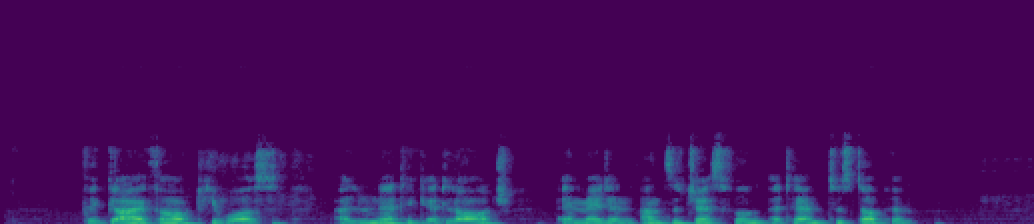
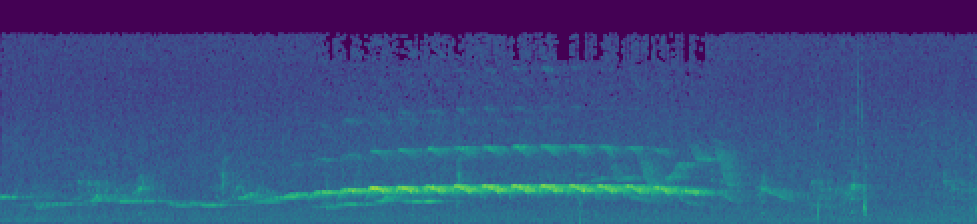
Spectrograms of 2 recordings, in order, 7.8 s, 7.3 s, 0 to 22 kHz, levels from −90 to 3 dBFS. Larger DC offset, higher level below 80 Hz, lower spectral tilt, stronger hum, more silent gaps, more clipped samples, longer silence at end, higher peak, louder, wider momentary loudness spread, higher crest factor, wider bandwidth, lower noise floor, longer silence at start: neither; about the same, -74 dBFS vs -74 dBFS; first, -6.5 dB/octave vs 2 dB/octave; neither; neither; neither; first, 0.95 s vs 0 s; second, -12 dBFS vs -8 dBFS; second, -34 LUFS vs -19 LUFS; second, 16 LU vs 23 LU; about the same, 22 dB vs 18 dB; second, 8 kHz vs 19 kHz; first, -77 dBFS vs -45 dBFS; first, 0.65 s vs 0 s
